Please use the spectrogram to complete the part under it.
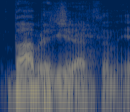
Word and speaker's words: Babaji: Babaji. – Yeah, and that's how it's pronounced too.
